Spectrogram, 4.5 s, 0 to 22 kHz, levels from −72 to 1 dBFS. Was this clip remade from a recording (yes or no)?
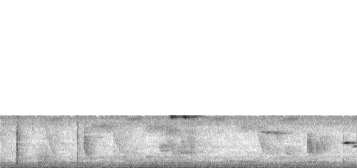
no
